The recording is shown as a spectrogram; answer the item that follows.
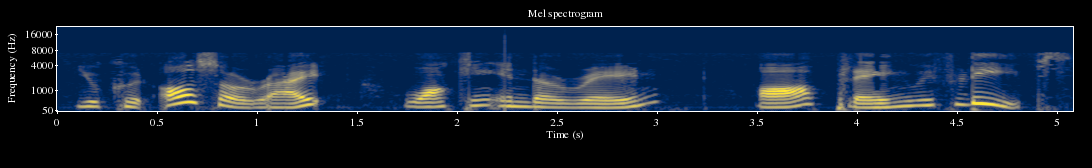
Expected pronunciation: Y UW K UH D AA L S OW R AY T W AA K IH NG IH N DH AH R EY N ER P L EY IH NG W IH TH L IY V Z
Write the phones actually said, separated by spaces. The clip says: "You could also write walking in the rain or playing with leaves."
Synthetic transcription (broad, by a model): Y UW K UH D AA L S OW R AY T W AA K IH NG IH N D AH R EY N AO P L EY IH NG W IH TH L IY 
